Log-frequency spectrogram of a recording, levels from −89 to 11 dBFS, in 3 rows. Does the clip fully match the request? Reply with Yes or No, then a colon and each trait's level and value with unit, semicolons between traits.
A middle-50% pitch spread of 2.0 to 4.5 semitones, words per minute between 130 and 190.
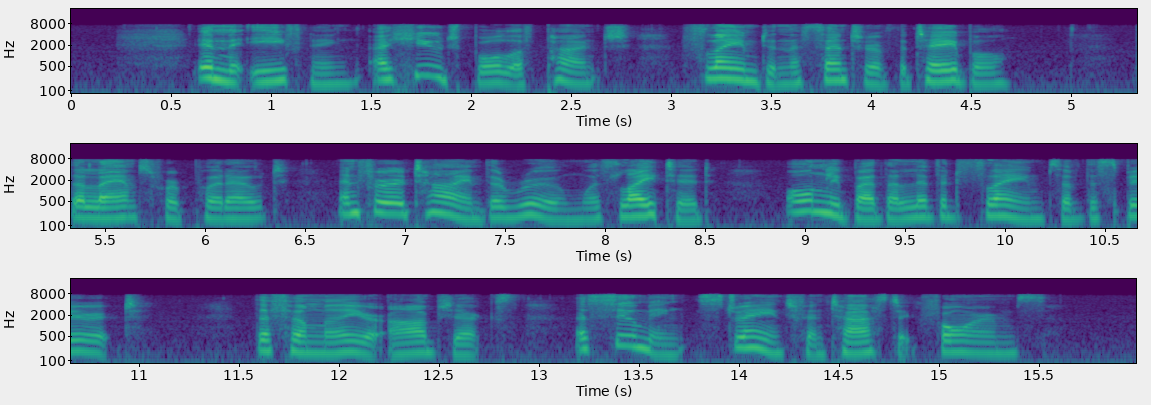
Yes: average, 4.2 semitones; average, 160 wpm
